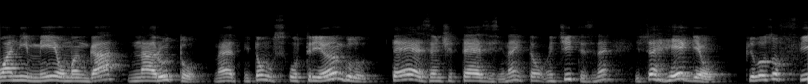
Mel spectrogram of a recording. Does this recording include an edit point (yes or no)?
yes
